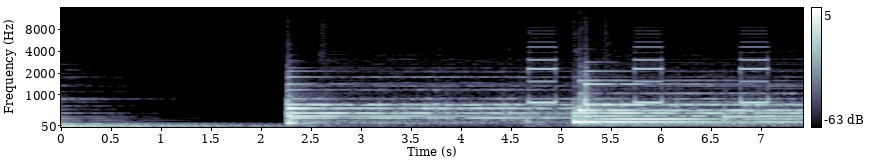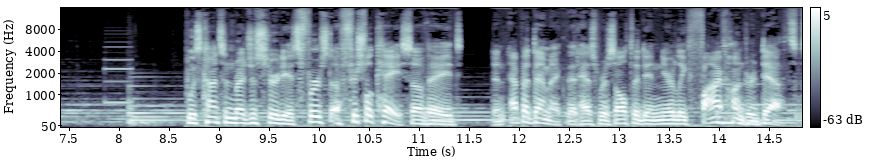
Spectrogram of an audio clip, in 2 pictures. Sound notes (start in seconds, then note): 2.4 poignant piano; 4.6 heart monitor beeping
